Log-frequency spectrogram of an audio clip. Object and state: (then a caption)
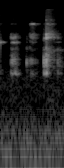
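Small bell ringing inside a hollow plastic figure. A hollow, translucent vinyl figure designed as a wind chime is shaken so the pink bell inside it rings. Four quick, bright, high-pitched tinkles are heard, each fading within a fraction of a second.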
